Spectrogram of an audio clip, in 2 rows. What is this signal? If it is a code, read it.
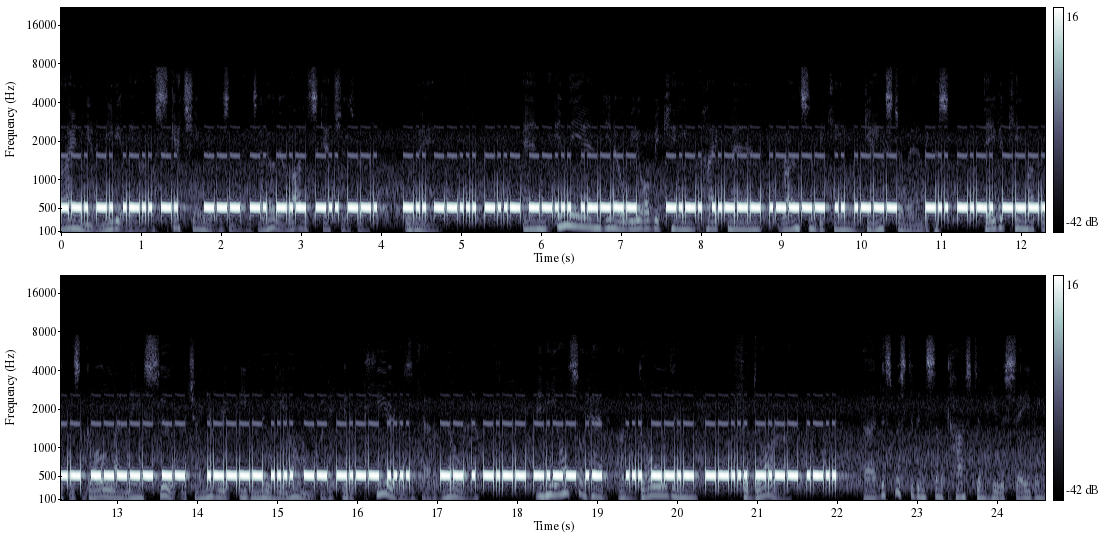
Morse code, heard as a keyed tone, hand-sent with a paddle, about 31 wpm, 510 Hz, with speech in English. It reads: … ONKDG D7X71 C21IJ DC00M 1HMYH MEYYA SQ7YL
